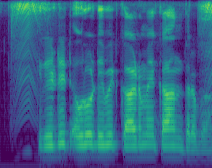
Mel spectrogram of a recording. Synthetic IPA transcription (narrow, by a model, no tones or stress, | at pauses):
kɾeːɖɪʈoɾoɖeːbɪʈ̚kaːɾɖmẽkaːnt̪əɾbaː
